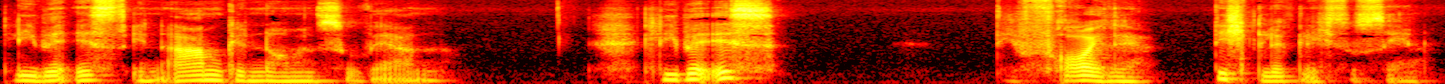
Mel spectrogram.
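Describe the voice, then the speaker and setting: A woman of forty-seven from Venezuela, giving a measured personal statement. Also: low-pitched, steady tone, darkish tone, breathy edge.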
